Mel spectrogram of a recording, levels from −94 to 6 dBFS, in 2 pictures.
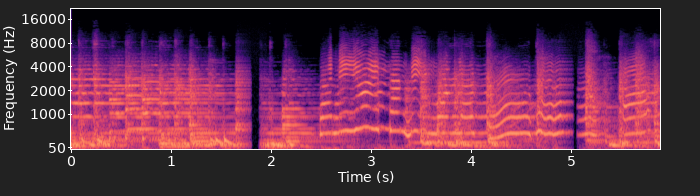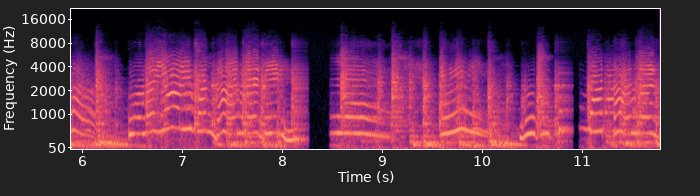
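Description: At 1.67–1.96 s, 4.89–5.14 s, 8.13–8.55 s and 10.78–11.05 s, the sound turns smeared and noisy in a way typical of AAC frame loss with concealment. The decoder bridges each dropout of roughly 0.17 to 0.34 s by reusing the last good spectrum, so detail blurs into a hazy, phasey wash. On a spectrogram these patches appear as flattened, stretched bands.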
